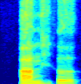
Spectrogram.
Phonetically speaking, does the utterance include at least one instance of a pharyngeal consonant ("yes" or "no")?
no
